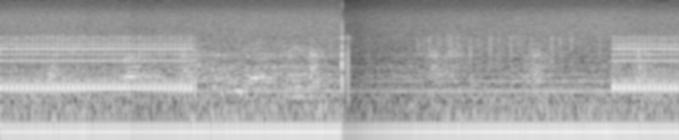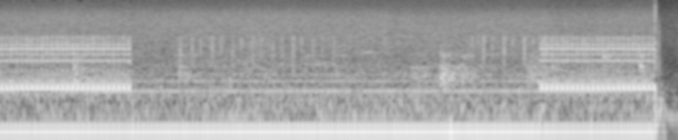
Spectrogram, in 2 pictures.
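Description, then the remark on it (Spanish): A telephone rings unanswered, three buzzy, even bursts about a second long, each separated by a pause of roughly two seconds, over a steady low hum and faint background noise. “Da timbre y no sale nadie.”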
